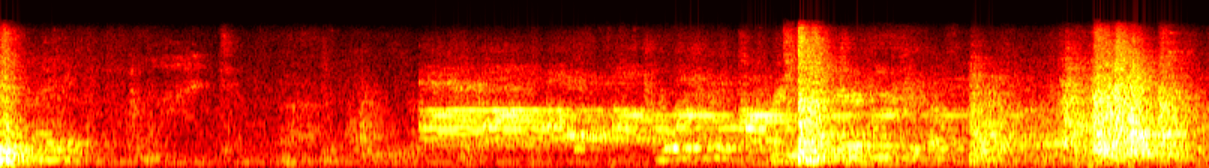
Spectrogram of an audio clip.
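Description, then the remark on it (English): A chair brought from across the hall is moved and set down during a Bible class: a long scraping drag across the floor, then a couple of sharp knocks and bumps as it lands, with faint background murmuring. “So if you look at things here, we can get another chair from across the hall,”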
